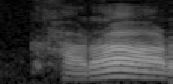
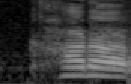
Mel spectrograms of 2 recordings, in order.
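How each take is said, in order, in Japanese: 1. アクセントは最後の音節にあります。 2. アクセントは最初の音節にあります。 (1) "그리스발음은카라라고발음해야됩니다" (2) "카라라고발음하는것이아니라"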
